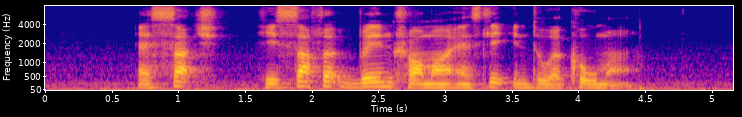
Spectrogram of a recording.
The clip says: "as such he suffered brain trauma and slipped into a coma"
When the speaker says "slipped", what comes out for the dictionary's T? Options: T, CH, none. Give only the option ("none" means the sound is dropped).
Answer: none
